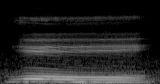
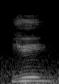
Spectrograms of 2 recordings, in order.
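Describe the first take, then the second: First: The pitch stays low. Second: The pitch is soft and neutral. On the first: "Third is low tone" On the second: "pronounce it without tones"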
